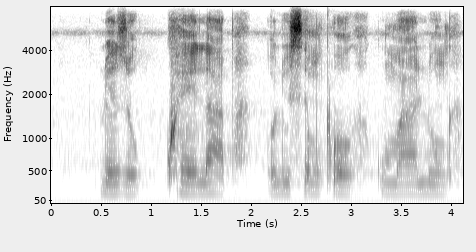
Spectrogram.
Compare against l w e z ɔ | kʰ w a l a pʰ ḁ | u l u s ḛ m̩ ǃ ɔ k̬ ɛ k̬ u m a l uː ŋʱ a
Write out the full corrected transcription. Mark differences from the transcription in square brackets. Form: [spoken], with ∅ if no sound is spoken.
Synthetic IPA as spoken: l w [ɛ] z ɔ | kʰ w [ɛ] l a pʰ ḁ | [o] l u s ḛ m̩ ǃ ɔ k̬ [a] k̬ u m a l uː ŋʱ a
